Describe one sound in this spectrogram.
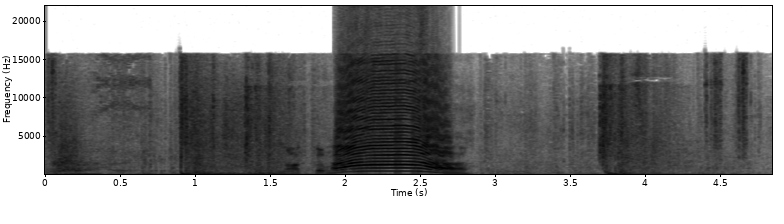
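A shotgun fires with sharp, loud bangs.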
